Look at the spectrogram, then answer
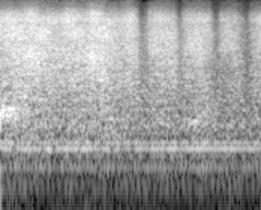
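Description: Steady rubbing of vegetable oil into a cast iron dutch oven by hand, a close, continuous scuffing hiss with a few brief dips near the end and no talk.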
